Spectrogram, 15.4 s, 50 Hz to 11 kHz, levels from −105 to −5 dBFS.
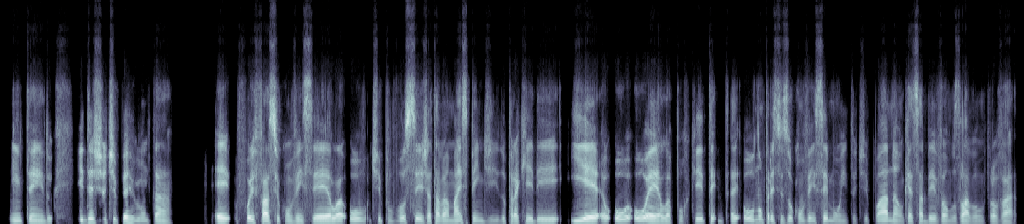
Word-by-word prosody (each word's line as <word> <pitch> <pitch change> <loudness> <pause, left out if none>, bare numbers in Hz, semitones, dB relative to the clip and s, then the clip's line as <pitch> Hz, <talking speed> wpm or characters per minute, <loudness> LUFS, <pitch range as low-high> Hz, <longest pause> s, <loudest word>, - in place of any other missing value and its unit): Entendo. 105 -5 -2 0.4
E 145 - +1
deixa 165 +1 +3
eu - - -8
te - - +2
perguntar. 130 - -1 0.7
Eh, 95 -1 +6
foi 135 +2 +2
fácil 120 -4 +5
convencer 95 -2 +1
ela 100 +1 +5
ou, 115 0 -2
tipo, 105 - -8
você 120 0 +2
já - - 0
estava 100 0 -1
mais 105 +8 0
pendido 95 -6 -10
pra - - -1
querer, 85 -2 -3 0.2
e 115 0 +5
é 105 - +6
o - - -1
ou 155 0 +2
ou 135 +1 +3
ela, 85 -3 +4
porque 115 +2 -5
te - - -4
te 215 - -6
ou 140 - -1
não 150 0 -4
precisou 140 -3 -3
convencer 125 -3 -5
muito, 90 -8 -14
tipo: - - -17
"Ah, 115 +1 +5
não, 95 -7 -5
quer - - -4
saber, 105 0 -3
vamos 100 0 -7
lá, 85 - +2
vamos 90 +1 -13
provar". 90 -3 -5
105 Hz, 170 wpm, -24 LUFS, 95-130 Hz, 0.7 s, Eh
